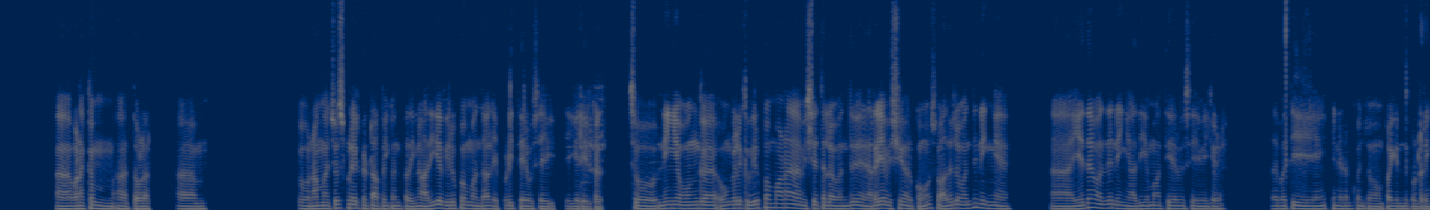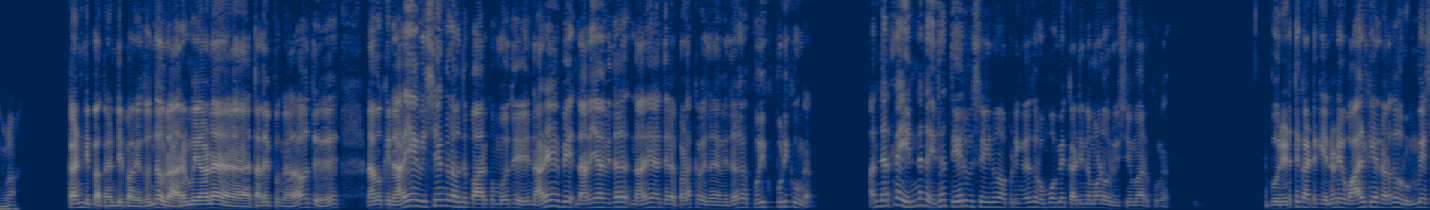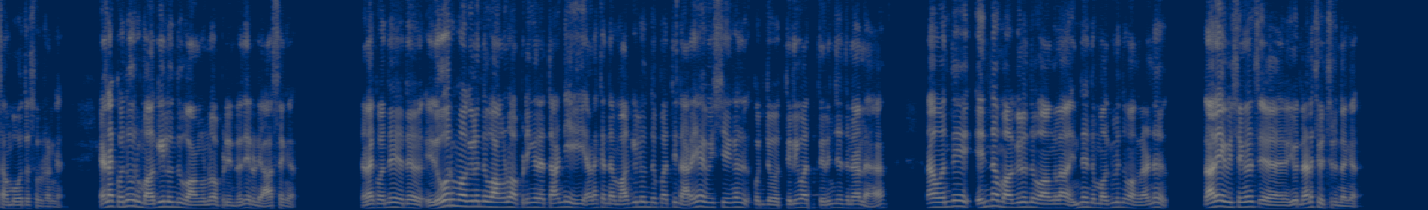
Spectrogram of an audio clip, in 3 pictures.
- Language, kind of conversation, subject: Tamil, podcast, அதிக விருப்பங்கள் ஒரே நேரத்தில் வந்தால், நீங்கள் எப்படி முடிவு செய்து தேர்வு செய்கிறீர்கள்?
- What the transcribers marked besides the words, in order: "செய்வீர்கள்" said as "செய்வீகள்"; drawn out: "பத்தி"; inhale; drawn out: "அருமையான"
